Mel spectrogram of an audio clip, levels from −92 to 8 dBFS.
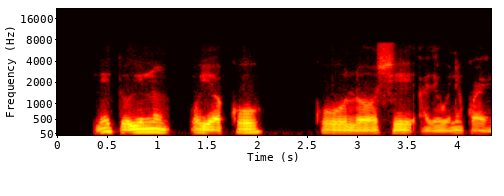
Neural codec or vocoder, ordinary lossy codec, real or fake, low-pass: none; none; real; 7.2 kHz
